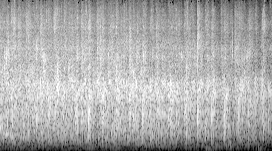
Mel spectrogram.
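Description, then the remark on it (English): Sustained audience applause at an IDW Publishing Teenage Mutant Ninja Turtles panel, for panelists including Kevin Eastman, a dense steady crackle of many hands clapping at an even loudness throughout, with no talking over it. “So let's keep that applause going for Kevin Eastman.”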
